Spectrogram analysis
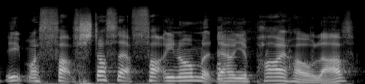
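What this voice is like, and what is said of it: Put-on British accent. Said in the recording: “you're getting turned on by me doing a British accent”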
